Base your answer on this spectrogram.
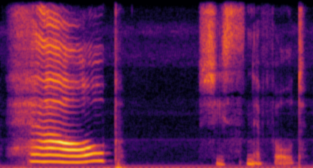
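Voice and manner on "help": very loud, high cry for help. A narrator's reading. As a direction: yell for help, lost and scared. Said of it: "sat down on a rock and cried".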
